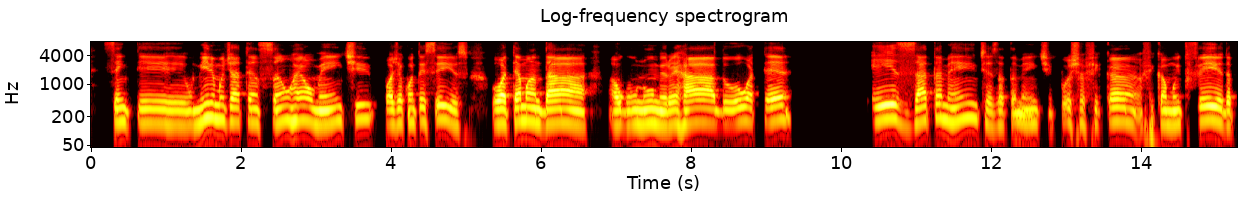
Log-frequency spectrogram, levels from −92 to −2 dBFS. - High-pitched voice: No, medium, 150 Hz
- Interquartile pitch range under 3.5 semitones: Yes, average, 2.9 semitones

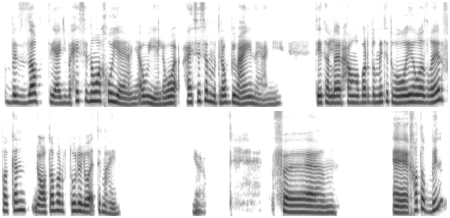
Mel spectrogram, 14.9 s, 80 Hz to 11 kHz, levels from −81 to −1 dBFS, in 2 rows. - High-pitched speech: Yes, high, 220 Hz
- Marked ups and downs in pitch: No, average, 3.4 semitones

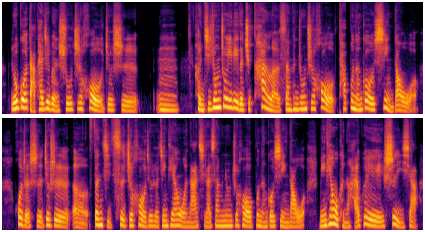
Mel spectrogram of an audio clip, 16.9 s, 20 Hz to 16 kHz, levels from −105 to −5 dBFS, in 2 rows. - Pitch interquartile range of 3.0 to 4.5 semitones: Yes, average, 4.0 semitones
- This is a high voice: No, medium, 175 Hz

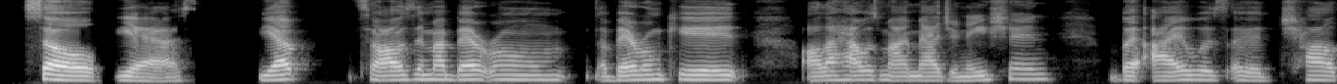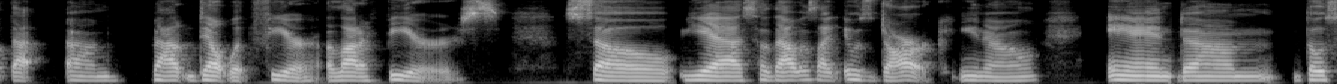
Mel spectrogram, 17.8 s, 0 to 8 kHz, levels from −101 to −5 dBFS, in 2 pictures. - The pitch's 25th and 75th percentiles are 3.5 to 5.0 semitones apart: No, narrow, 2.4 semitones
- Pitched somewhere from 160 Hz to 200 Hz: No, medium, 150 Hz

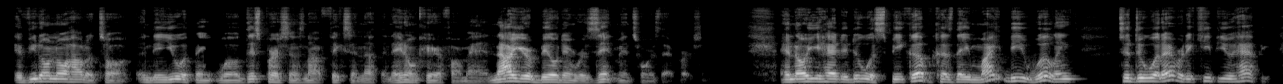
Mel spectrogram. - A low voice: Yes, low, 120 Hz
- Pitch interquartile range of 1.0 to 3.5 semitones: No, average, 5.3 semitones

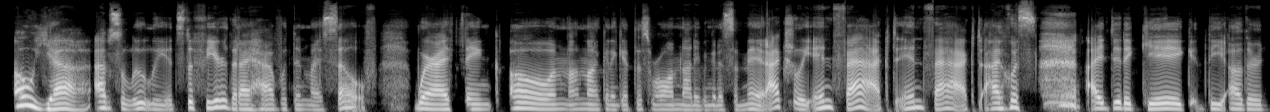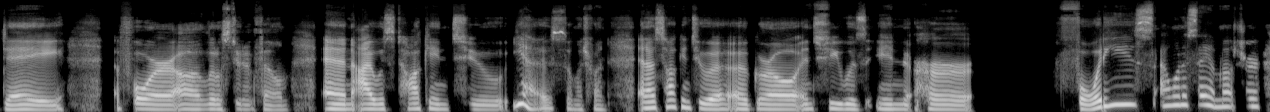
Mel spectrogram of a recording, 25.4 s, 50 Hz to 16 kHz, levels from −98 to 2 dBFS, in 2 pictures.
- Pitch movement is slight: No, average, 3.1 semitones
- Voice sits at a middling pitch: Yes, medium, 160 Hz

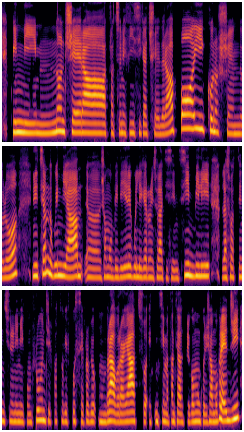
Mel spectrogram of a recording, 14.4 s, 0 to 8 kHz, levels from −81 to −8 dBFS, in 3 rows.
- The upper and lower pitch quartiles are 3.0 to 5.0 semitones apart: No, narrow, 2.6 semitones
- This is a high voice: Yes, high, 200 Hz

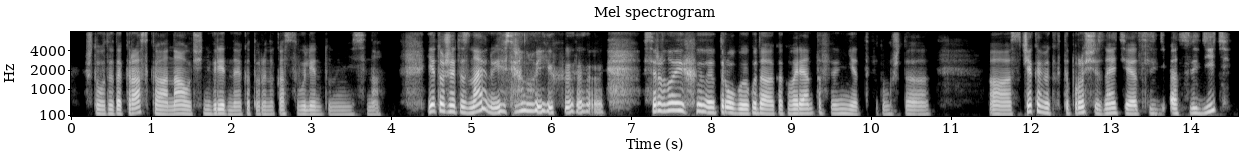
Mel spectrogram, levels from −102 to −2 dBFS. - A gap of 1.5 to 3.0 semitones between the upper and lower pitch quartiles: No, average, 4.5 semitones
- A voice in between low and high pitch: Yes, medium, 155 Hz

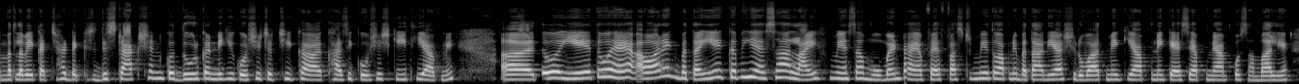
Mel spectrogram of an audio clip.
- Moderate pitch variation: Yes, average, 3.5 semitones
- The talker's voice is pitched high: Yes, high, 240 Hz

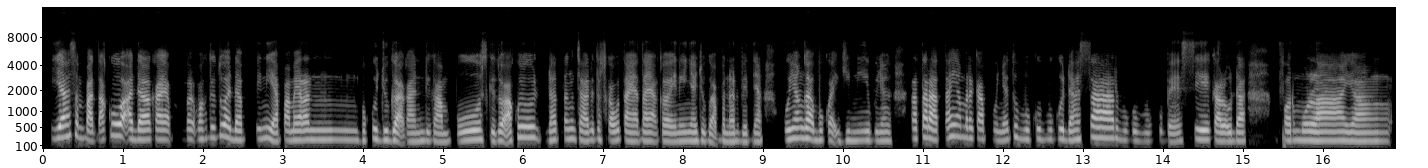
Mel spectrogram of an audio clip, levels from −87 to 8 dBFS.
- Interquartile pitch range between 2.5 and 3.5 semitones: Yes, average, 2.9 semitones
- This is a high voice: Yes, high, 200 Hz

